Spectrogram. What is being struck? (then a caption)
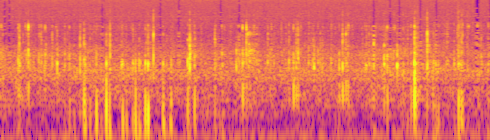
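Small cardboard box. A small white rectangular cardboard box, hollow, is held up and turned while fingertips and nails tap it quickly. The result is a steady run of soft, dry, short taps with a hollow low knock and light clicky edges, at a quiet level.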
